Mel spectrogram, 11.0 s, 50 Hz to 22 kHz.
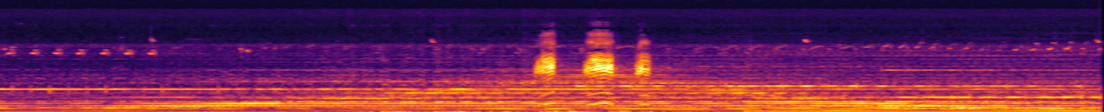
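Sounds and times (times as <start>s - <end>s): ambient meditation music: 0.0s - 11.0s.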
